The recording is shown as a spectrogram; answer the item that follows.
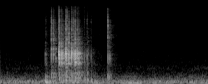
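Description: Metal crochet hook set down on a hard tabletop: a short clatter about half a second in, followed by a lighter click.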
